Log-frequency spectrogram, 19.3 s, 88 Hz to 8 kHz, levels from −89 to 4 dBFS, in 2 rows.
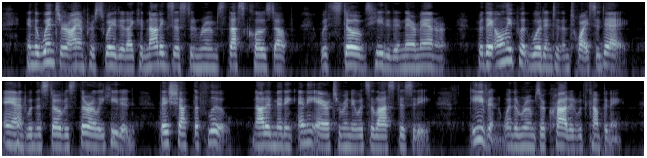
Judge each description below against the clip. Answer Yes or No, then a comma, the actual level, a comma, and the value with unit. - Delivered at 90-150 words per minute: No, average, 180 wpm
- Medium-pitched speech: Yes, medium, 165 Hz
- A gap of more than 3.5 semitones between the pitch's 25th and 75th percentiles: No, narrow, 2.6 semitones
